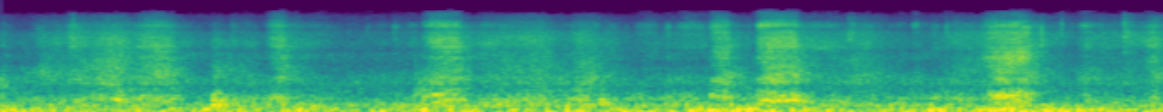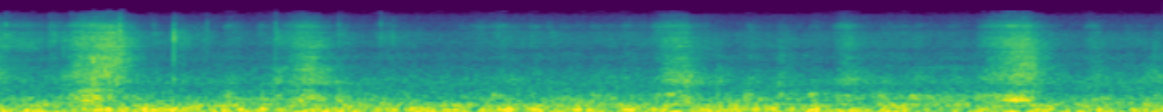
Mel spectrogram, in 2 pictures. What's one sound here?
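A dog's paws patter on a hard floor.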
